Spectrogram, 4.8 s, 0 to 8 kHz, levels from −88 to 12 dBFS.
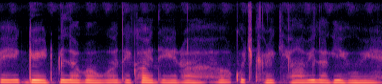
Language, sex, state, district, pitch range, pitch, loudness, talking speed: Hindi, female, Bihar, Darbhanga, 200-215 Hz, 205 Hz, -19 LUFS, 210 wpm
